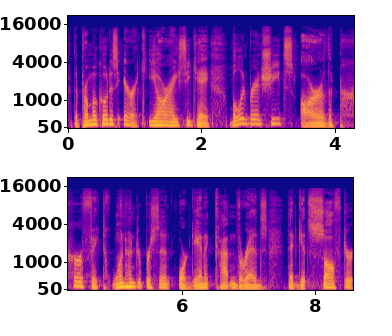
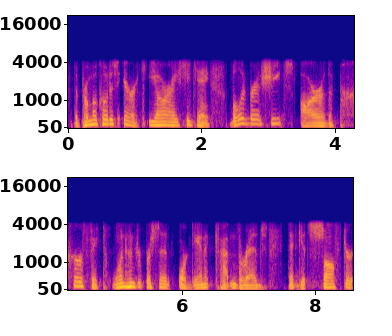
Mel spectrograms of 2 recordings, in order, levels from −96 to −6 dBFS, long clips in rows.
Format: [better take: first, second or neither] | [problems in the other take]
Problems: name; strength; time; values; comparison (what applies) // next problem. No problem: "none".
first | garbled, watery; badly; nothing above 4 kHz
